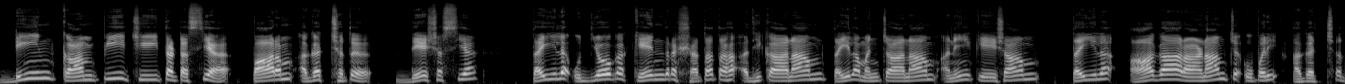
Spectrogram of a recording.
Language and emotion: Sanskrit, neutral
